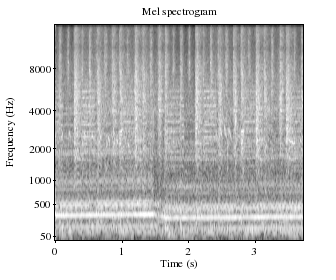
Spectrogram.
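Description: Chevy race car engine in the PlayStation racing game NFS: Road Challenge, a loud steady drone with a gear shift midway and faint tire squeal, no talk.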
